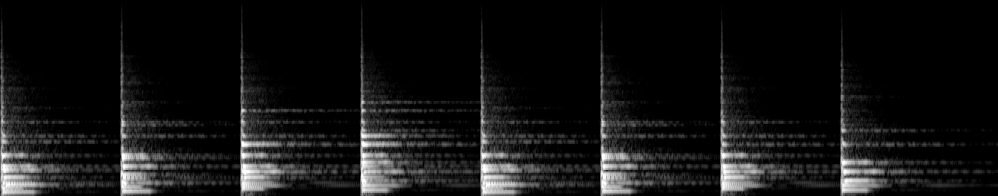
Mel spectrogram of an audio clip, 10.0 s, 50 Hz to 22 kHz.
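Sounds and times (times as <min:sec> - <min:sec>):
plucky attacky keyboard chords in F sharp minor: 0:00.0 - 0:00.6, 0:01.2 - 0:01.6, 0:02.4 - 0:02.9, 0:03.6 - 0:05.4, 0:06.0 - 0:06.5, 0:07.2 - 0:07.7, 0:08.4 - 0:08.9.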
